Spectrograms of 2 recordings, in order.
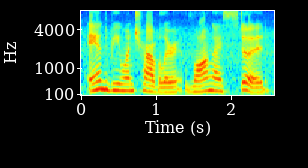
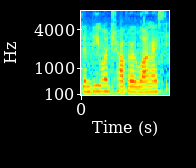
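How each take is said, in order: First: A pause comes after 'traveler'. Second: No pause comes after 'traveler'. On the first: The speaker calls it right. "I would read with the natural pauses" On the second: The speaker calls it wrong. "I wouldn't read it like that"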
